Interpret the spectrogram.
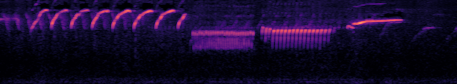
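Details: Canary in full song, used to provoke other canaries to sing: a rapid series of looping whistled notes, then buzzy trills around two to three seconds and a high sweeping phrase near the end.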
